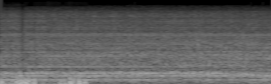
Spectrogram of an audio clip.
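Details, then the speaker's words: Pool pump while opening a winterized skimmer: a few deep churning surges, then a steadier humming run; pump cavitating on air in the lines, lost prime and slowly catching it again. "a lot more air the pump is cavitating looks like it lost Prime"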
